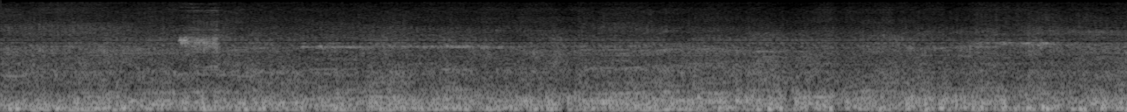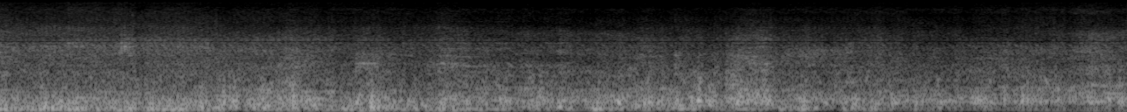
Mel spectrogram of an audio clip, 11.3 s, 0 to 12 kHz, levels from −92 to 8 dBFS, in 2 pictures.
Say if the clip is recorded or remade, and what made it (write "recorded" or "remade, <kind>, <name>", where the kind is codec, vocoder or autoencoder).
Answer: remade, codec, SNAC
